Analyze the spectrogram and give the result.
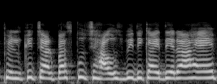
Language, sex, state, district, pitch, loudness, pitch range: Hindi, female, Bihar, Sitamarhi, 295 Hz, -15 LUFS, 290-305 Hz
